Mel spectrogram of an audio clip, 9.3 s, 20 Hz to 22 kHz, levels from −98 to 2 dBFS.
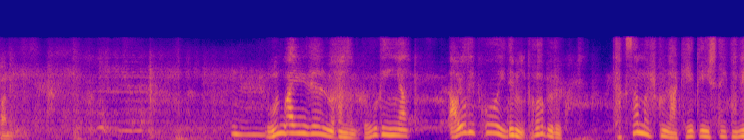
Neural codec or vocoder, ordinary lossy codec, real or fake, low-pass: codec, 16 kHz in and 24 kHz out, 0.9 kbps, LongCat-Audio-Codec, fine tuned four codebook decoder; AAC, 48 kbps; fake; 7.2 kHz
